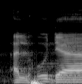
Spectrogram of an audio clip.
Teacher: التي هي الف بين الالف والياء تعتبر الفا لكنها بين الالف والياء لا هي الف خالصه ولا ياء خالصه انما هي الف قريبه من لفظ الياء لعلل اوجبت ذلك وبذلك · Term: الالف المماله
